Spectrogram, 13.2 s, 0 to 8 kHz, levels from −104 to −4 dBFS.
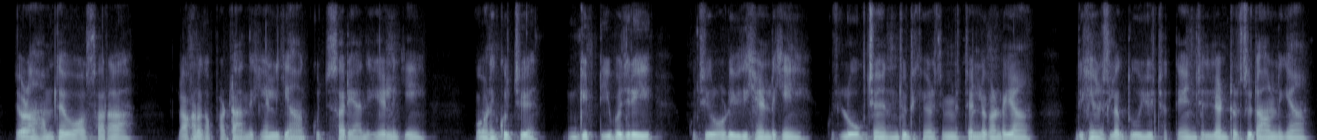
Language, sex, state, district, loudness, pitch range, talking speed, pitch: Hindi, male, Uttarakhand, Uttarkashi, -38 LUFS, 95-100 Hz, 180 wpm, 100 Hz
